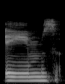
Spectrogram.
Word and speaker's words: Eames: heard about it, but it's an Ames lounger chair. So EAMES is the way that you spell it.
